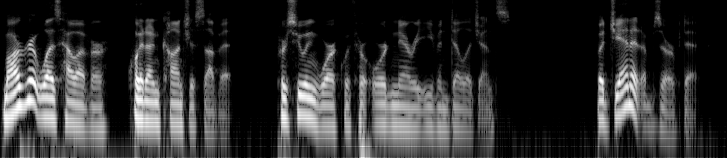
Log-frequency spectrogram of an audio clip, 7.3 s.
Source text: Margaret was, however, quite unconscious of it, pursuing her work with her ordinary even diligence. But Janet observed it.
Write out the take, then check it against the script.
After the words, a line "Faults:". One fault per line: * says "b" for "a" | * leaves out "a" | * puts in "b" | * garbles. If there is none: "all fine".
Margaret was, however, quite unconscious of it, pursuing work with her ordinary even diligence. But Janet observed it.
Faults:
* leaves out "her"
